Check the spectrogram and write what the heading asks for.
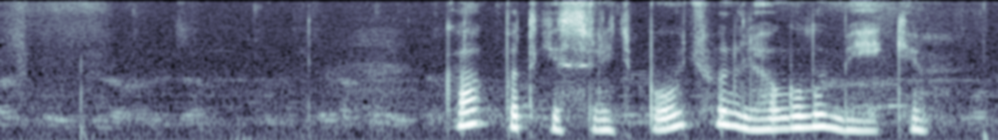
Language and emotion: Russian, neutral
